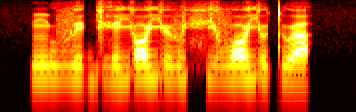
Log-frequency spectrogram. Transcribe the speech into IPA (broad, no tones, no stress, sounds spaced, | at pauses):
ŋ u v ɪ ɡʱ e j ɔ j ʏ v fʲ ɔ v ɔ j ø tʷ a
